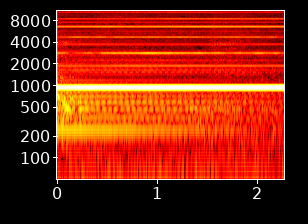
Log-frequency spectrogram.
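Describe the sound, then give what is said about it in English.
A hotel fire alarm system under test sounds a loud, steady electronic tone, held at one constant pitch with no break. “We will be conducting a test of the fire alarm system. We ask that all guests and hotel staff disregard the alarms”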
